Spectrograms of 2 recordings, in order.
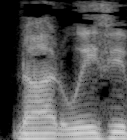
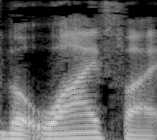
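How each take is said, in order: First: It is said with a Spanish pronunciation. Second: It is said with an English pronunciation. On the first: The speaker calls it wrong. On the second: The speaker calls it right. "in English, we say Wi-Fi"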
